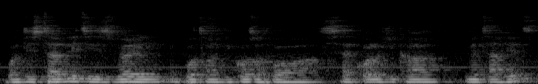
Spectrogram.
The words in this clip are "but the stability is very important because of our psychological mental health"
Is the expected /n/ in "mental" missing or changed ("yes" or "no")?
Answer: yes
